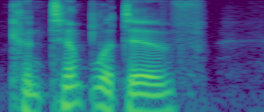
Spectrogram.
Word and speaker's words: contemplative: I mean, it's a much more contemplative. I don't know how you say that word. – You said it right.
